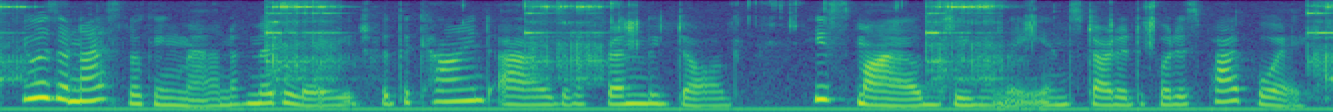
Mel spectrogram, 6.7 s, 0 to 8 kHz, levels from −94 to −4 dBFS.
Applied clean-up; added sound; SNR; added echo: none; Coin (dropping); 6 dB; none.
